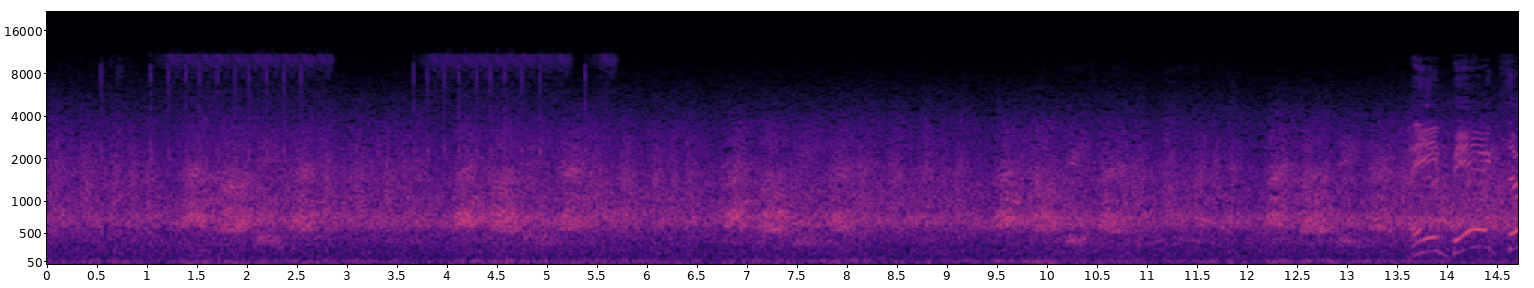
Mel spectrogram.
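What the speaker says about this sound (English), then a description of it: "this crowd is ready" A college football stadium crowd roars and cheers before a big third down, a dense, sustained wall of noise with whoops and swells, while a play-by-play commentator talks over it.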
